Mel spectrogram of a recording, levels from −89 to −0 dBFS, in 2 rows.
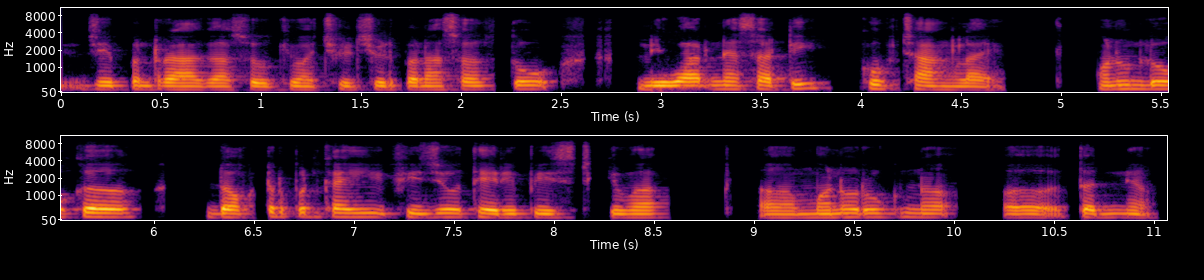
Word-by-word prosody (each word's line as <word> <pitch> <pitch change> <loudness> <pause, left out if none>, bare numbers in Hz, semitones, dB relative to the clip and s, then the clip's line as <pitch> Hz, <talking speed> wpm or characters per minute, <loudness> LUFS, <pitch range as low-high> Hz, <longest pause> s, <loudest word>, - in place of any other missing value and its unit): जे 140 - +2
पण 145 - 0
राग 130 -1 +2
असो 125 0 -1
किंवा 130 -1 -1
चिडचिडपणा 135 0 -2
असा 135 +1 -2 0.2
तो 150 - +2 0.6
निवारण्यासाठी 145 +2 +3 0.2
खूप 160 -2 -1
चांगला 130 -3 0
आहे. 120 - -4 0.5
म्हणून 150 +2 -1
लोक 150 0 +3 0.7
डॉक्टर 145 0 +3
पण 165 - -1
काही 155 -1 +1
फिजिओथेरपिस्ट 140 -1 +1
किंवा 135 0 +1 0.5
अ, - - -2 0.2
मनोरुग्ण, 145 +2 -1 0.3
अ, - - 0 0.4
तज्ञ 140 0 0
140 Hz, 125 wpm, -22 LUFS, 135-150 Hz, 0.7 s, निवारण्यासाठी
